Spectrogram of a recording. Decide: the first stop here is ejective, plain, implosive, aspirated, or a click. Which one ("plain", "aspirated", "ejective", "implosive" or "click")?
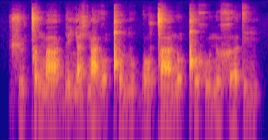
click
